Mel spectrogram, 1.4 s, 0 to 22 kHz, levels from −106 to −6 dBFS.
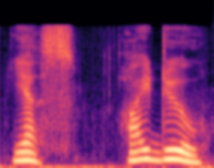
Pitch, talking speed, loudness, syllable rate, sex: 190 Hz, 125 wpm, -16 LUFS, 3.0 syllables/s, female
